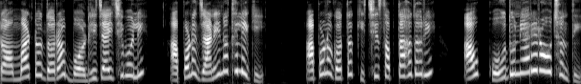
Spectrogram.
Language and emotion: Odia, disgusted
